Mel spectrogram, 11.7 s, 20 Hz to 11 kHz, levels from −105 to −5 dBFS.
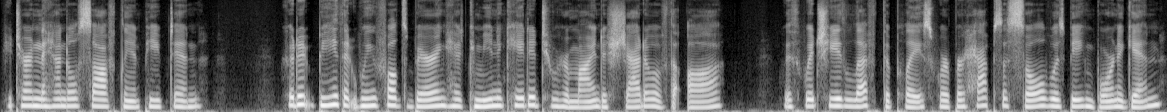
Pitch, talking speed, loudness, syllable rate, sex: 200 Hz, 200 wpm, -18 LUFS, 5.4 syllables/s, female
